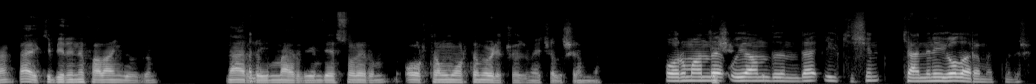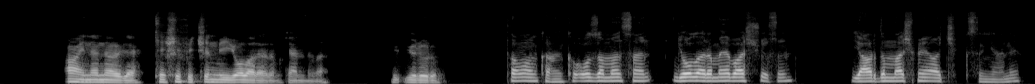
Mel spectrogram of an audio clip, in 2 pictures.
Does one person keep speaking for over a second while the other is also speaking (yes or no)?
no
